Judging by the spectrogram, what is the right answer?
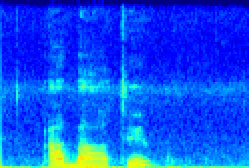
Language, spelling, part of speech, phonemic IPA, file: Italian, abate, noun, /aˈbate/, It-abate.ogg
